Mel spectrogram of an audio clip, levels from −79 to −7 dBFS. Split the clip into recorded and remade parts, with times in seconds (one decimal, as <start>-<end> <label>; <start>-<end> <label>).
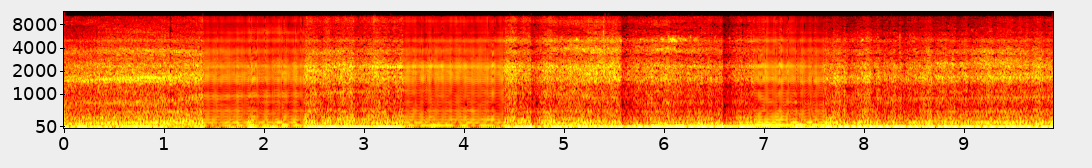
0.0-1.4 recorded; 1.4-2.4 remade; 2.4-3.4 recorded; 3.4-4.4 remade; 4.4-6.9 recorded; 6.9-7.6 remade; 7.6-9.9 recorded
